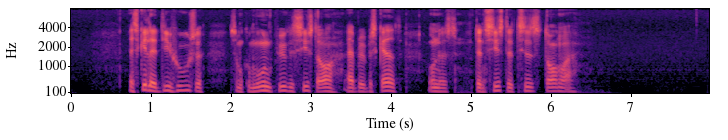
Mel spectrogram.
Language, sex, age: Danish, male, 25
